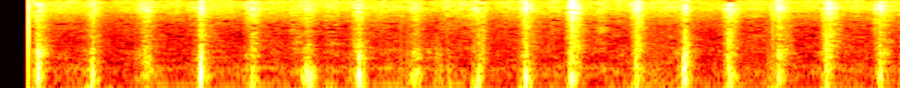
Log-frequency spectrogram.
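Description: Animated-logo intro sound: a steady run of deep bass thumps, about four a second.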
